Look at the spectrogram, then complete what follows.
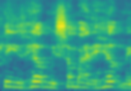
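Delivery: put-on tearful crying, begging tone. Retelling a shot man's words, imitating a crying plea for help. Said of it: "he's bleeding and he's crying and he's like".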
